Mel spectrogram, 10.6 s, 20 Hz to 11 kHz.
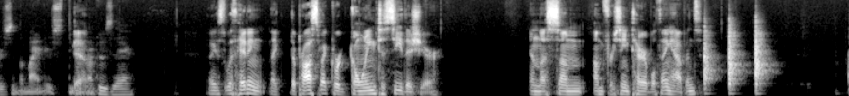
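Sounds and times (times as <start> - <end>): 
speech: 0.0 - 1.8, 2.6 - 5.6, 6.6 - 9.0
sharp knocks on wood: 8.8 - 9.7.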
